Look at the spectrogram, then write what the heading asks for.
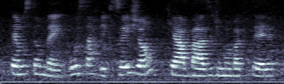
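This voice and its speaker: With audible room echo and noticeable background noise, the speaker talks at a moderate pace with ordinary pitch variation. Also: woman. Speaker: lab technician explaining products. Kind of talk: explanatory tour talk. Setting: laboratory. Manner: hesitant with fillers.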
